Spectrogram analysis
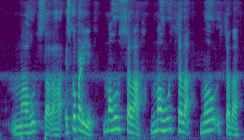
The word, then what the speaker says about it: महोत्सव: लिखा है महोत्सवा, ये क्या लगा हुआ है, महोत्सव, इसको पढ़िए, महोत्सवा महोत्सवा महोत्सवा। देखिए ओ के बाद ऊ का उच्चारण आ रहा है कि नहीं आ रहा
